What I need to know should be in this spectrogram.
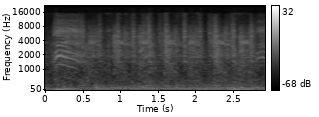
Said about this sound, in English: I heard a crow.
